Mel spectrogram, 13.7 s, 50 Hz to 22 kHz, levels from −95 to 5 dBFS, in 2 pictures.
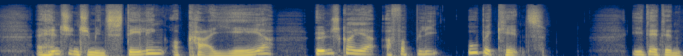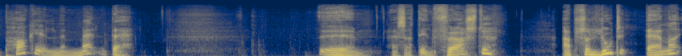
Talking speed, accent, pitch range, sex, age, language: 100 wpm, native, 120-165 Hz, male, 60-79, Danish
